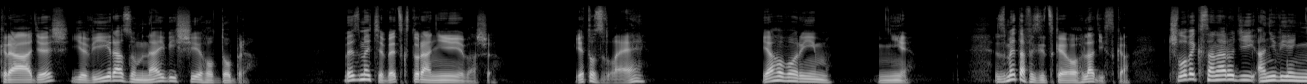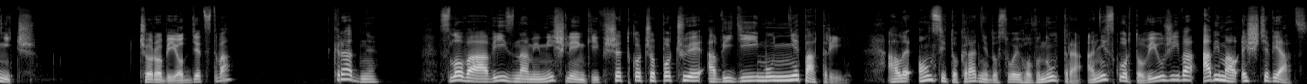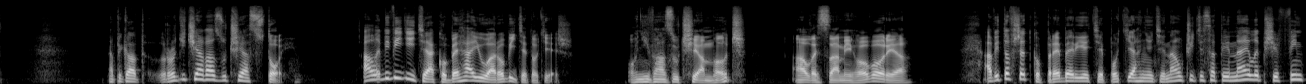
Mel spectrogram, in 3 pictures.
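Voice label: Slovak, General; GoLocalise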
